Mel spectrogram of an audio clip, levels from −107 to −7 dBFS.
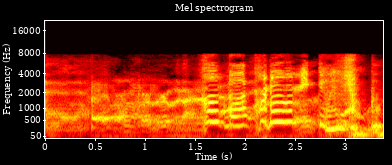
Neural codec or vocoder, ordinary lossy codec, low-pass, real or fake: codec, 16 kHz, 1 kbps, FreqCodec, larger model; none; none; fake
